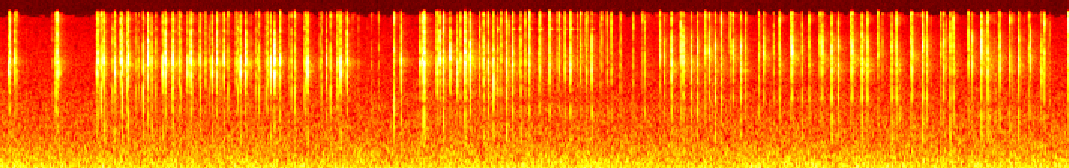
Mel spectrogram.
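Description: Long red acrylic nails rapidly tap and scratch the textured walls and base of a hollow, hand-sized faceted glass jar with a metal lid. The result is a fast, dense stream of quiet, bright clicks and scratches, with almost no low end and each hit dying away almost instantly.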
